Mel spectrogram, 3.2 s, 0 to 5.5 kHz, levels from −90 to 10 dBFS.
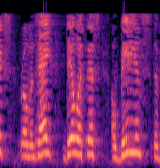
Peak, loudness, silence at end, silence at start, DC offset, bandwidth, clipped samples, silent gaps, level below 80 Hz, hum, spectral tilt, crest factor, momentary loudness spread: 0 dBFS; -14 LUFS; 0 s; 0 s; under 0.1%; 5.4 kHz; under 0.1%; none; -66 dBFS; none; -8.5 dB/octave; 14 dB; 12 LU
